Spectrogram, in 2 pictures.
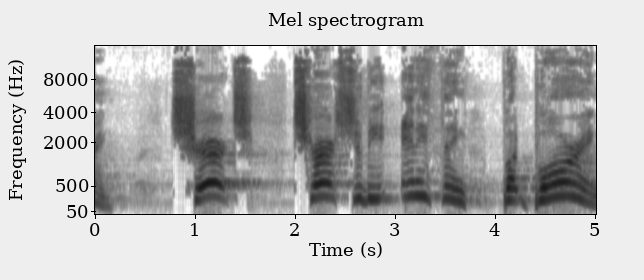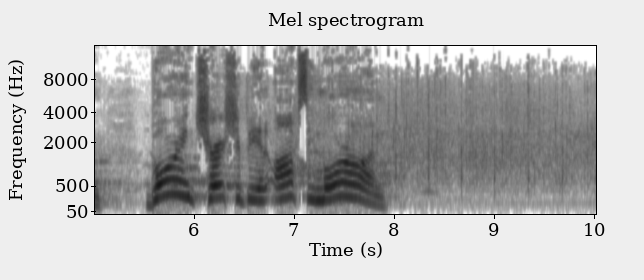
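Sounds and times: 
speech: 0.0s - 0.2s, 0.8s - 8.1s
audience clapping: 6.9s - 10.0s.

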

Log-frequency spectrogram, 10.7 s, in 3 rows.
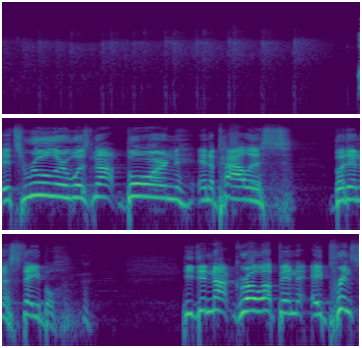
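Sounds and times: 
audience clapping hands: 0.0s - 3.6s
speech: 3.6s - 8.0s, 9.0s - 10.7s.

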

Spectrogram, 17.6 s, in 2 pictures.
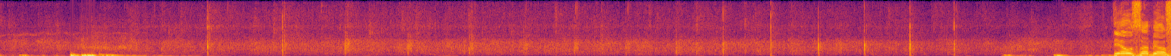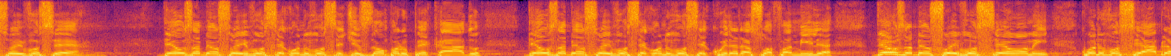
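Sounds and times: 
audience applause: 0.0s - 7.9s
speech: 8.4s - 17.5s.

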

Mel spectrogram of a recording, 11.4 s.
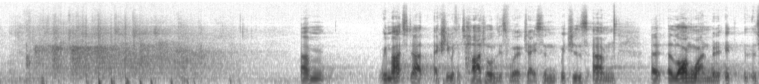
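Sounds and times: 
audience applause welcoming a speaker at a talk: 0.0s - 3.7s
speech: 4.5s - 5.0s, 5.7s - 11.3s.

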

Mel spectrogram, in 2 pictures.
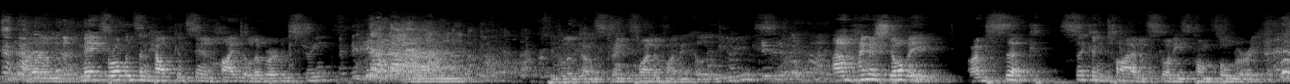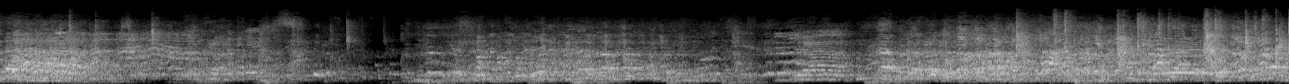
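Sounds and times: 
crowd laughing: 0.0s - 1.2s, 3.3s - 6.0s, 6.9s - 8.6s, 12.6s - 25.7s
speech: 0.3s - 13.7s
lively crowd cheering: 3.7s - 5.3s, 12.8s - 25.7s
scattered clapping: 16.1s - 17.0s, 22.9s - 25.7s.

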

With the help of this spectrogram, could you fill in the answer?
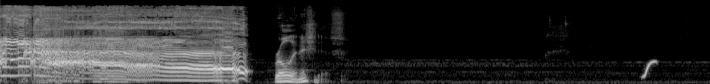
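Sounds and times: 
person imitating a monster scream: 0.0s - 2.6s
speech: 2.8s - 3.5s.

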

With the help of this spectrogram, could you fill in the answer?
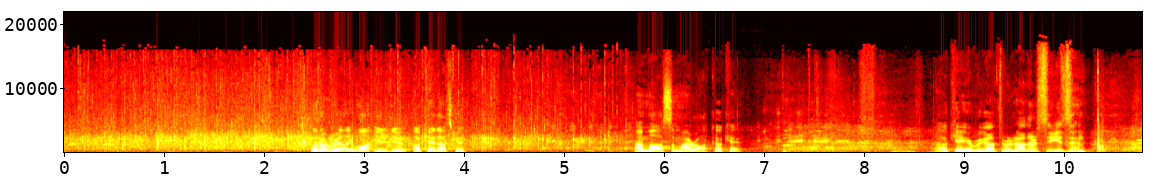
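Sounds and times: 
audience applause: 0.0s - 5.8s
speech: 2.4s - 4.2s, 5.7s - 7.3s, 8.7s - 10.4s
laughter: 6.9s - 9.1s, 10.0s - 10.7s.

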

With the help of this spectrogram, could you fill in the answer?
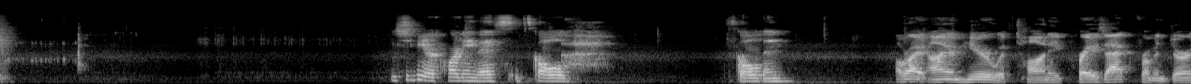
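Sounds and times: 
coffee machine dripping onto counter: 0.0s - 3.9s
speech: 3.9s - 6.0s, 7.4s - 8.0s, 9.0s - 11.9s.

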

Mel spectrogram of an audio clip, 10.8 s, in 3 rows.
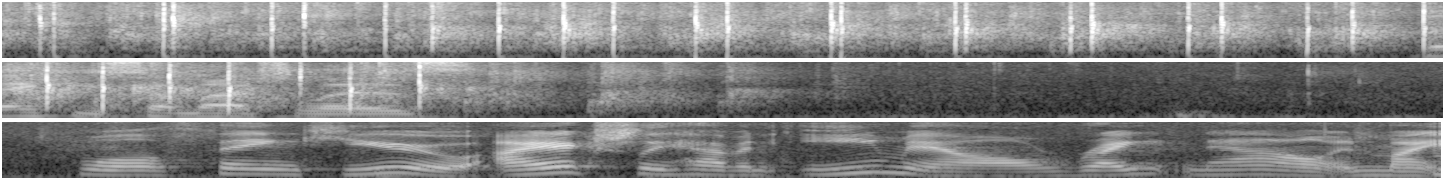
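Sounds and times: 
audience applause: 0.0s - 5.7s
speech: 3.6s - 4.9s, 7.4s - 10.7s.

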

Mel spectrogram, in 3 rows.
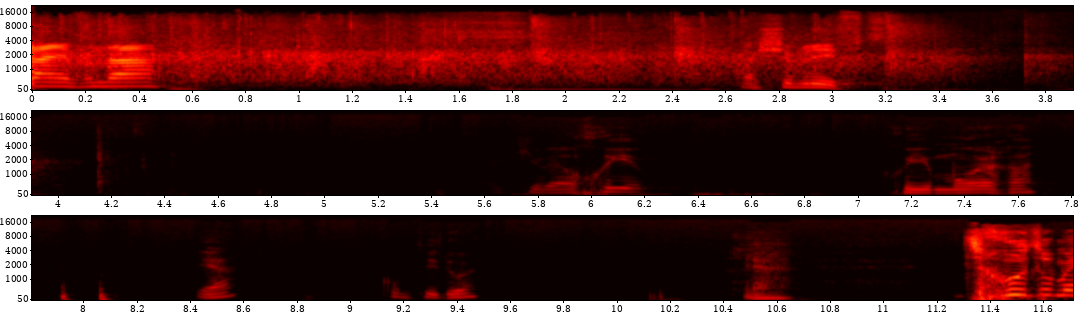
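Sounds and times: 
speech: 0.0s - 0.6s, 2.6s - 3.2s, 5.8s - 6.3s, 7.2s - 7.8s, 8.4s - 8.6s, 9.2s - 9.6s, 10.4s - 10.7s, 11.3s - 11.7s
audience applause: 0.0s - 4.3s.

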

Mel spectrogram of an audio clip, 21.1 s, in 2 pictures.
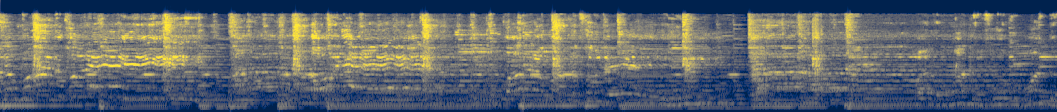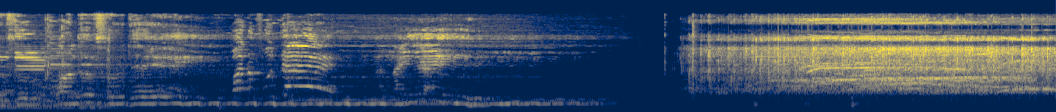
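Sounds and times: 
sung melody with music: 0.0s - 16.8s
hand clapping: 17.2s - 21.1s.

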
